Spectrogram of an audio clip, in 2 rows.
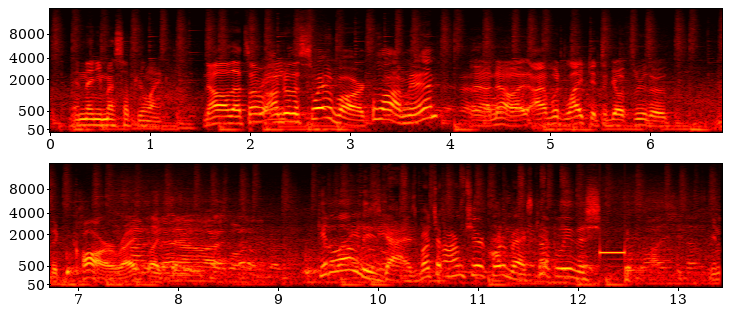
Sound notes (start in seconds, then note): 6.4 chattering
